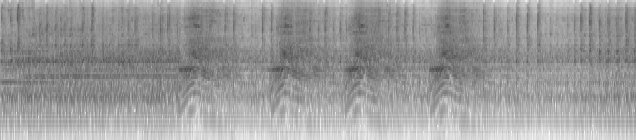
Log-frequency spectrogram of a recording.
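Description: A Losi gas-powered RC truck engine revs loudly in several rising and falling bursts over a constant buzzing two-stroke drone, close up and with no talking.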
